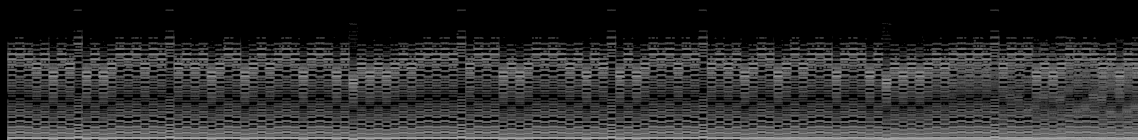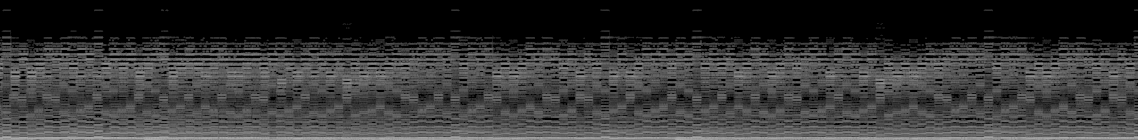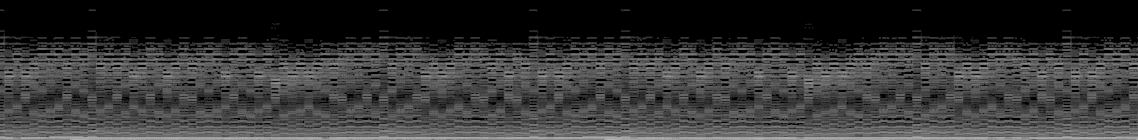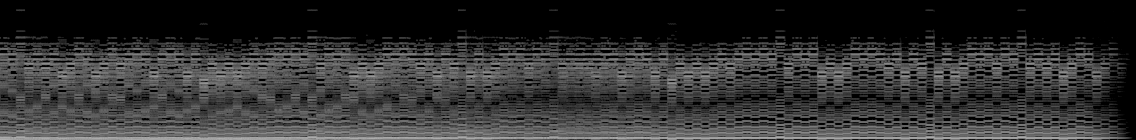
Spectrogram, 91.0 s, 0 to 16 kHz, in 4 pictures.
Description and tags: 8bit mix
A short mix of original 8-bit and my voice for bass, this could be used in another mix or to be used as Inspirational music or credits.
